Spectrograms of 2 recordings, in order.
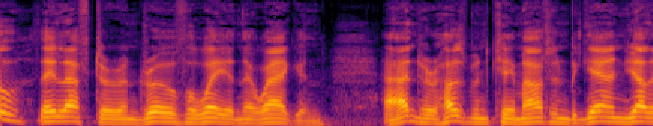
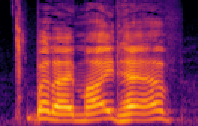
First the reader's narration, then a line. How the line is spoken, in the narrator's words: exclaimed began to cry again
